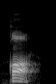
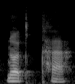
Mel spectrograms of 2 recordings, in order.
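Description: First: The consonant is heavy, with a full deep sound. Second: The consonant is light, with a thin sound. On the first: The speaker calls it right. "Pronounce them with a heavy sound" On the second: The speaker calls it wrong.

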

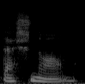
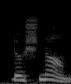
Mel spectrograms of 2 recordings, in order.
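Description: First: The first vowel is not an o sound. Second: The first vowel is an o sound. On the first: The speaker calls it wrong. "نه دشنام" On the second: The speaker calls it right. "دشنام درست است"

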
